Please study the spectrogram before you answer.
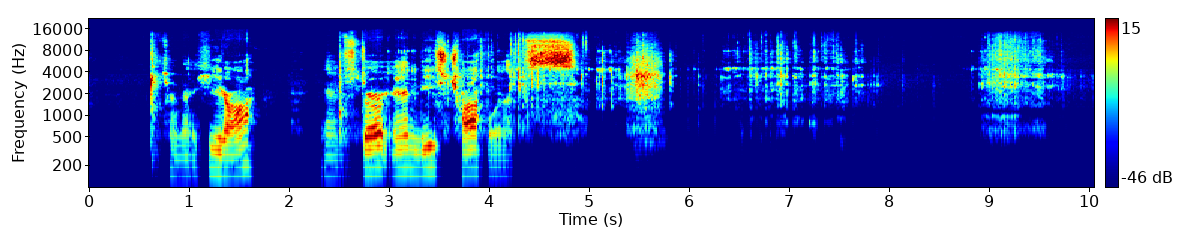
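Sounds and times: chocolate chips pouring rattle: 2.5s - 10.0s
light clicks and clinks: 2.6s - 10.0s.

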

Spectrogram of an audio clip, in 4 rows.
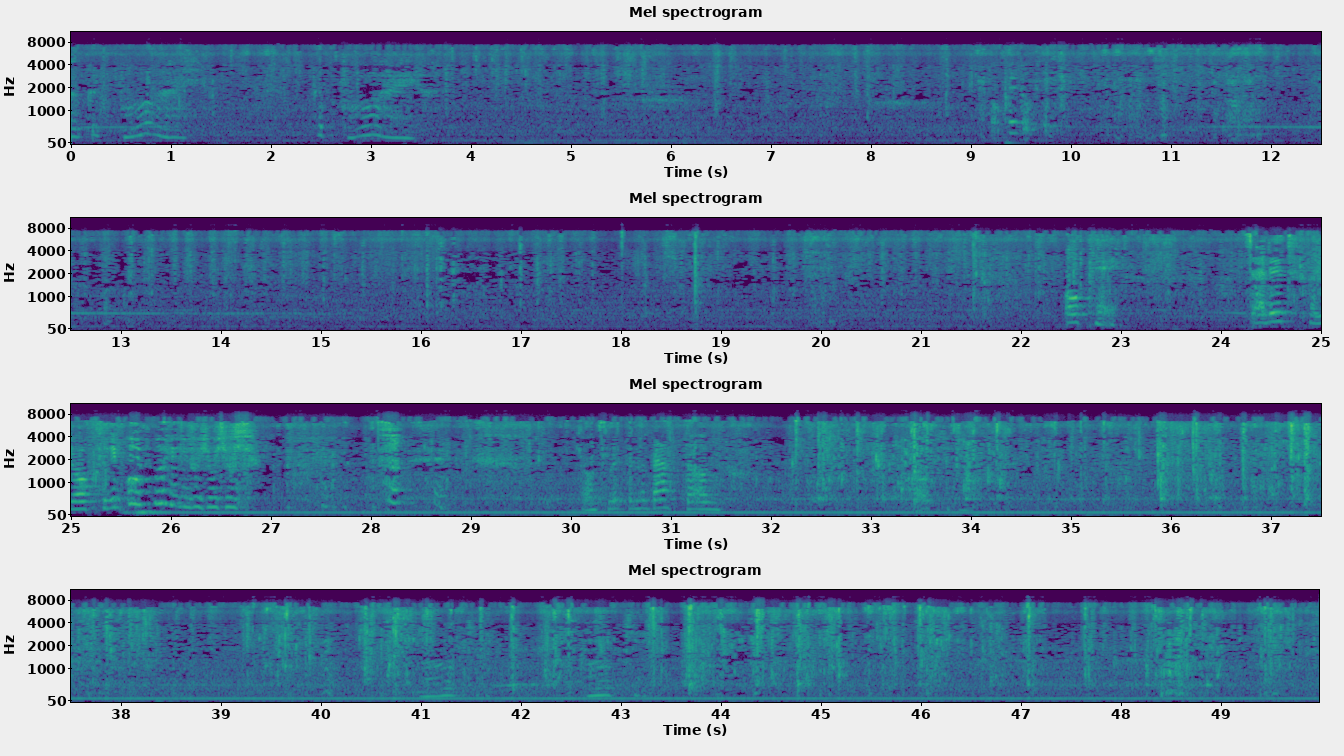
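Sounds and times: low steady hum: 0.0s - 49.9s
rubbing and handling noise: 0.0s - 49.9s
water splashing in sink: 30.3s - 49.9s.

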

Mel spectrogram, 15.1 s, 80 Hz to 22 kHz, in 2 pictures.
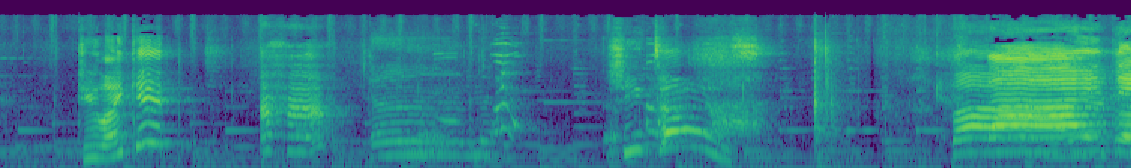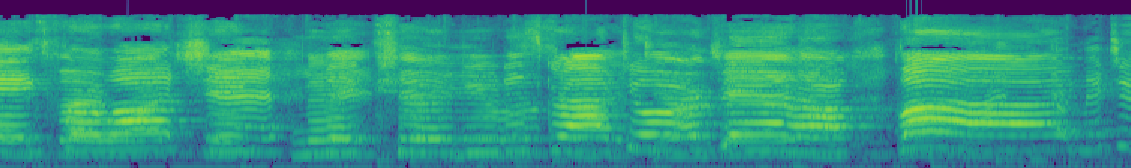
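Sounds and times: girls singing together: 6.3s - 15.0s.

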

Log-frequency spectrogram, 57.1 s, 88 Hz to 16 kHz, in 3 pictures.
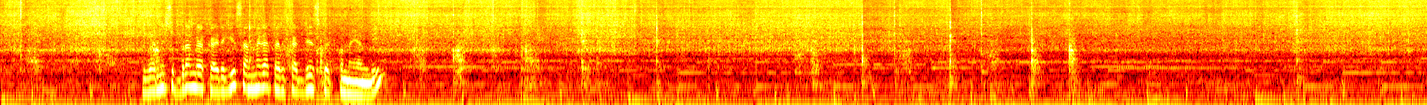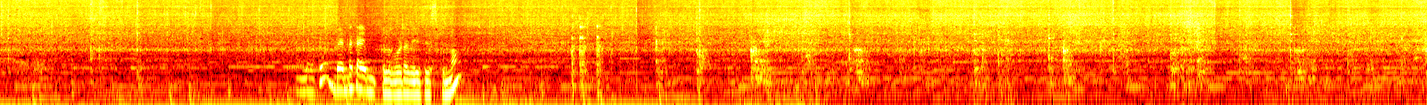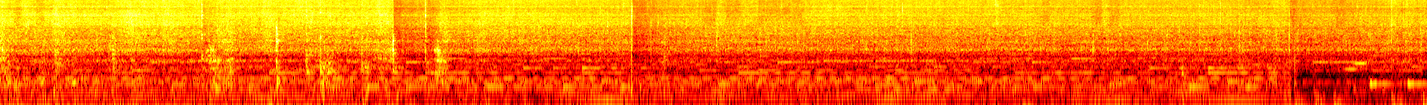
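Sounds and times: vegetables sizzling in hot oil: 0.0s - 57.0s
metal spoon scraping a pan: 0.1s - 14.6s, 26.6s - 44.6s.

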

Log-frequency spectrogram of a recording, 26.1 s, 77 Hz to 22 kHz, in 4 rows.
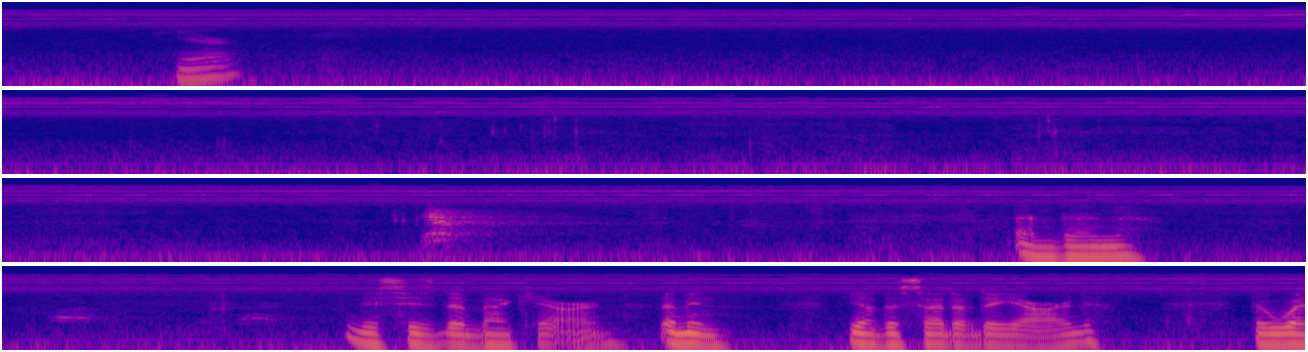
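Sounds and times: insects chorus: 0.0s - 26.0s
faint ticks: 7.6s - 9.8s, 11.5s - 12.2s.

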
